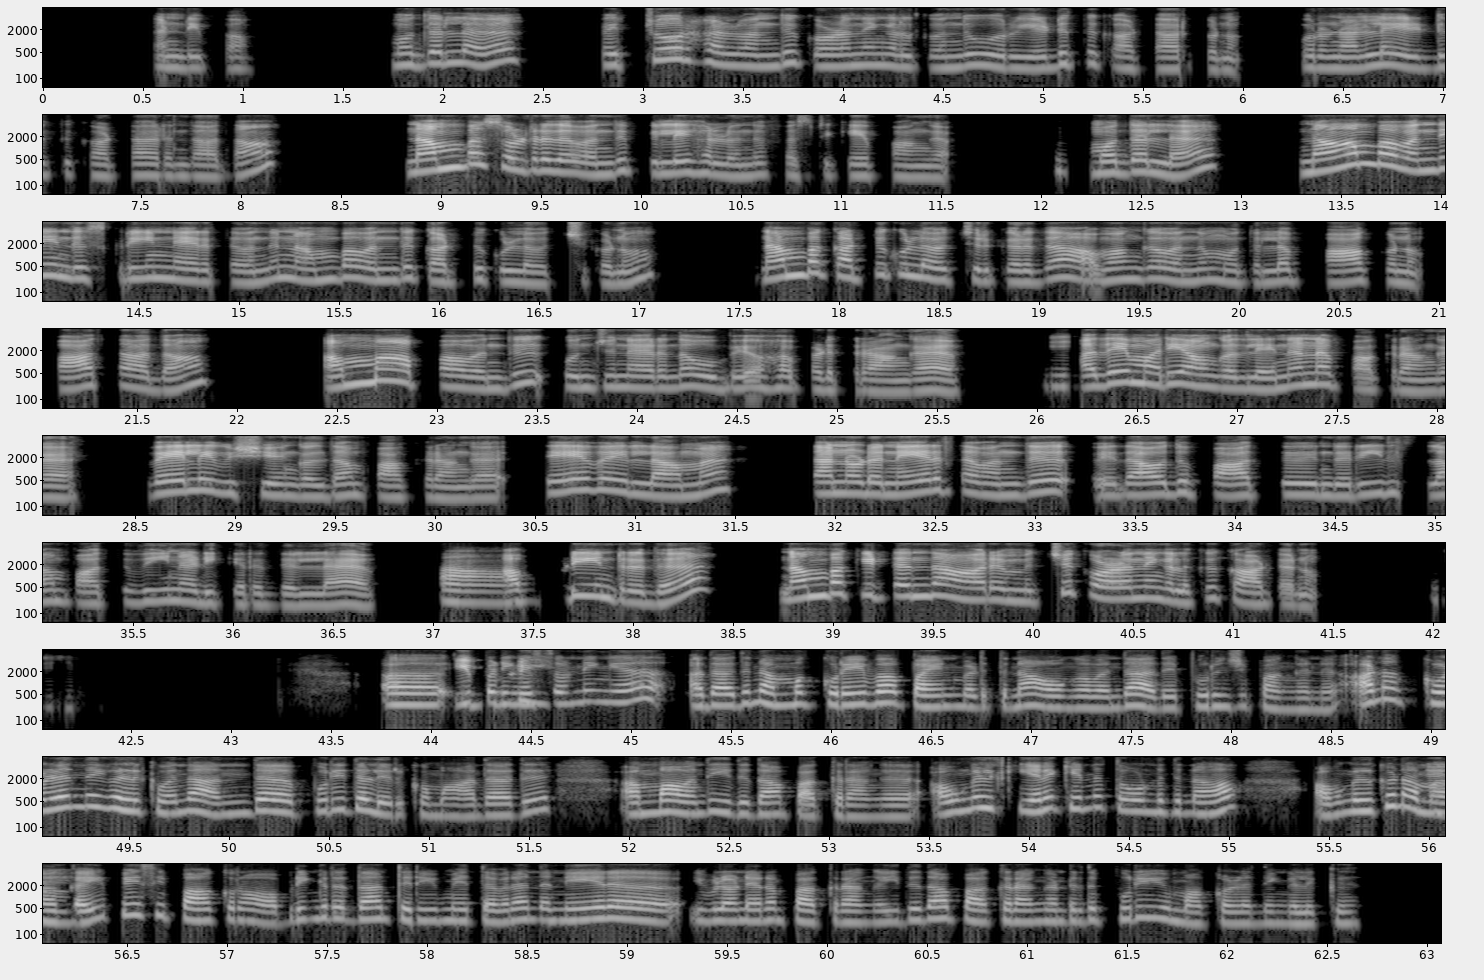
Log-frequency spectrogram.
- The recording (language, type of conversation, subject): Tamil, podcast, குழந்தைகளின் திரை நேரத்தை நீங்கள் எப்படி கையாள்கிறீர்கள்?
- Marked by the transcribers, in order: other noise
